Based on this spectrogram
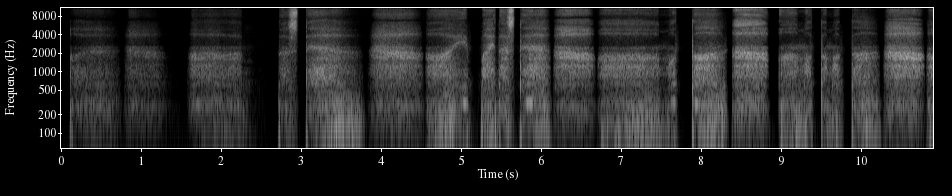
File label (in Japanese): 囁き淫語連呼; SEなし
